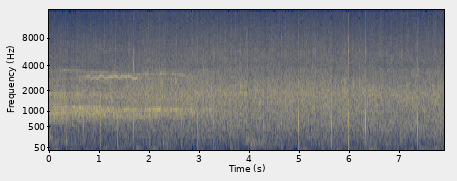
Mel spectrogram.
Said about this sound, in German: Erstmal einen Applaus für Fabio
